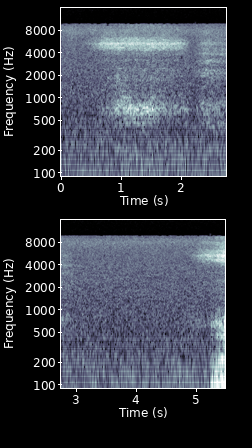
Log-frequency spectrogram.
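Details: Person lying on their side snoring nasally: soft, noisy breaths with a faint rasp on the in-breath over steady room hum; mild snoring.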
